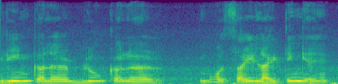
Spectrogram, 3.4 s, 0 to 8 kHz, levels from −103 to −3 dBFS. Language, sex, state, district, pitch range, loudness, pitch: Hindi, female, Punjab, Pathankot, 155-160 Hz, -16 LUFS, 160 Hz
